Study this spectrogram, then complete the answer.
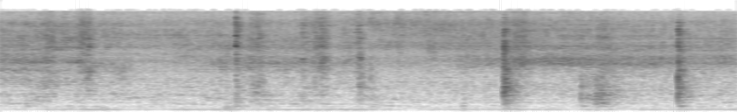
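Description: Egg curry masala sizzles softly in a pan while a spoon stirs it, with scattered scraping clicks against the pan over a steady low frying hiss.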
